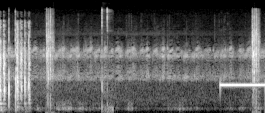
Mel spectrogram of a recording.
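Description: Frogs croaking in the horror game Japan Stigmatized Property, scattered sharp croaks near the start and again near the end, with a faint steady tone entering late.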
